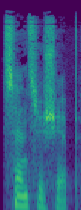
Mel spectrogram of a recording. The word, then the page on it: censorship: American English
